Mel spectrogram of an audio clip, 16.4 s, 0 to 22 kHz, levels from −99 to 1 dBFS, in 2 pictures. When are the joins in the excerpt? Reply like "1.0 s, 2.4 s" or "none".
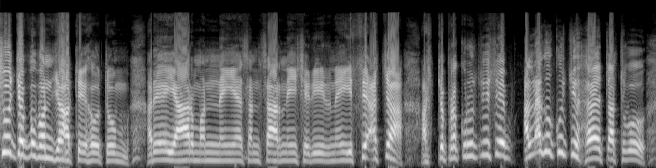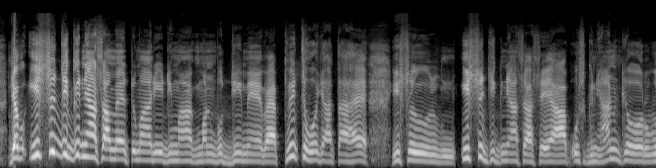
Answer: none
